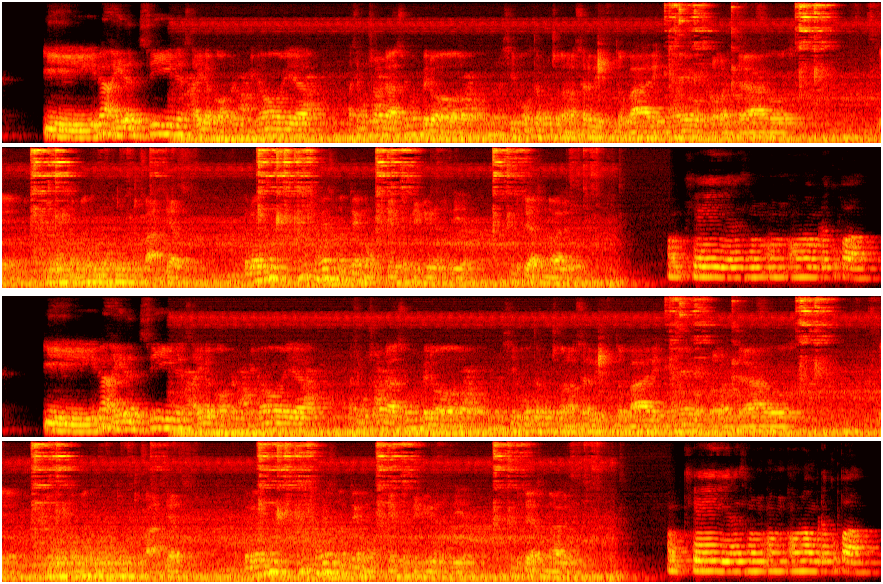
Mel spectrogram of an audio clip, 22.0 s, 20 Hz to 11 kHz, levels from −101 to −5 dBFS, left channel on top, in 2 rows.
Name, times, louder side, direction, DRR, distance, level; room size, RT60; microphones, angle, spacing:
voice 1, 0.5-3.9 4.3-9.9 10.9-13.2 14.0-16.8 17.3-18.2, left 1 dB, 15° left, -2 dB, 0.4 m, -37 dB
sound 1, 2.1-18.7, right 1 dB, 40° right, 0.8 m, -40 dB
sound 2, 7.5-7.6 8.3-9.2 9.4-9.5 9.9-10.4 10.9-11.0 11.3-11.9 12.2-12.3 12.5-13.3 14.2-14.9 15.7-16.2 17.1-17.6 18.1-18.4, left 4 dB, 55° left, 0.8 m, -30 dB
voice 2, 19.3-21.8, right 3 dB, 80° right, 0 dB, 0.6 m, -36 dB
3.1 x 2.1 x 3.4 m, 0.85 s
head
